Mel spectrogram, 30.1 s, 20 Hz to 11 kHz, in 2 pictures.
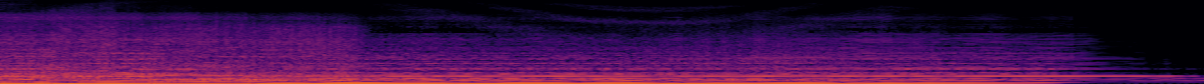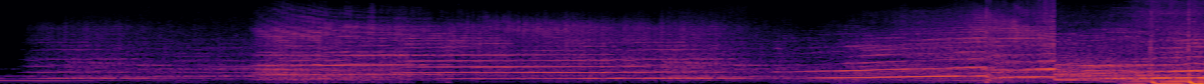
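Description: Music with a heavy, sustained bass for the first half. Then an LMP2 prototype's V8 race engine accelerates through the gears: its pitch climbs and drops back at each of several upshifts, with music still underneath.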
